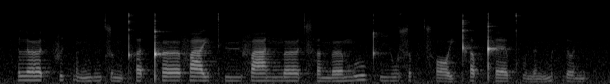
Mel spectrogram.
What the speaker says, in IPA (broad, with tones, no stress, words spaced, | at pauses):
lœː˧t̚ fɪ˨˥k̚ɐ˨˩n ŋɪ˨˥ŋt͡sʊ˨˩ŋ kʰɐ˨t̚kʰœː˧faː˧j t̪ʰyː˨faː˧n ŋœː˧t͡sʰɐ˨ŋ œː˨˥muː˥kʰiː˨˧w sʊ˧k̚t͡sʰɔː˨˩jkʰɐ˧p̚ kʰɛː˨kʷʰɐ˨˩nɵ˨˩n mɪ˥k̚lɵ˨n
